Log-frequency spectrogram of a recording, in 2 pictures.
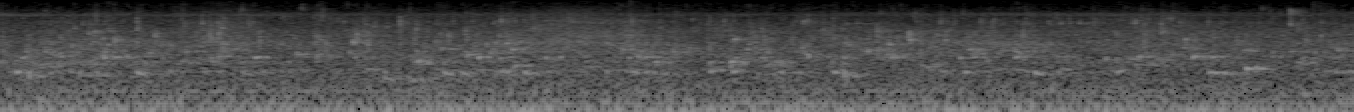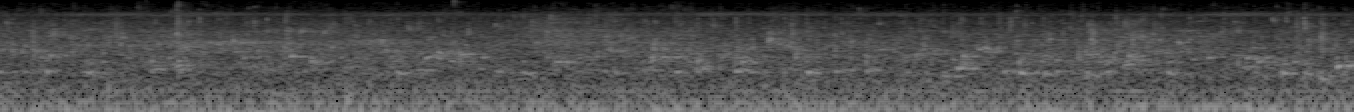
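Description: Garden water feature trickling and dripping steadily, over a low steady rumble.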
